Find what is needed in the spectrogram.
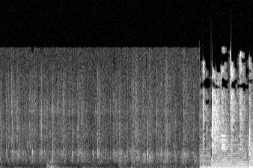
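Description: Faint crowd noise with scattered clapping, then loud music with a heavy bass cuts in suddenly about three seconds in.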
